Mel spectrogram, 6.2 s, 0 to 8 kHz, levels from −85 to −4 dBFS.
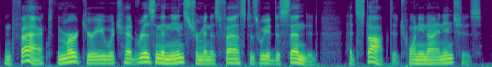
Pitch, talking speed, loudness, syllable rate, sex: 120 Hz, 205 wpm, -19 LUFS, 5.6 syllables/s, male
